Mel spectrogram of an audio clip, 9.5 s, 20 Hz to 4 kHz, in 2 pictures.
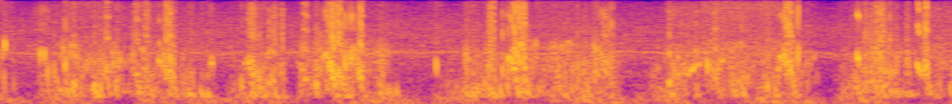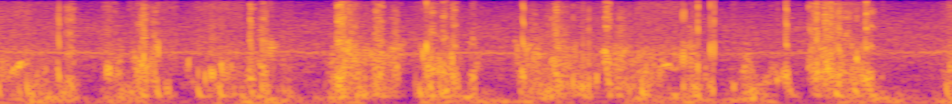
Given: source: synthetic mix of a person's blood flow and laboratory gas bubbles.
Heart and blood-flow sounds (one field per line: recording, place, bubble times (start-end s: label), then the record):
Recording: Doppler ultrasound of blood flow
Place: precordium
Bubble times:
0.00-0.10 s: bubbles
0.16-1.10 s: bubbles
1.12-2.03 s: bubbles
2.14-2.22 s: bubbles
2.29-3.13 s: bubbles
3.25-4.09 s: bubbles
4.18-5.17 s: bubbles
5.26-5.35 s: bubbles
5.39-6.22 s: bubbles
6.38-7.18 s: bubbles
7.31-8.33 s: bubbles
8.40-8.56 s: bubbles
8.60-8.76 s: bubbles
8.79-9.18 s: bubbles
9.46-9.53 s: bubbles
From the record:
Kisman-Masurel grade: 444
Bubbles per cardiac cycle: continuous sound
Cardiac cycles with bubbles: 100%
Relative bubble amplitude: maximal (0.775 to 0.999)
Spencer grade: 4 (maximum detectable bubble signal sounding continuously throughout systole and diastole of every cardiac period, and overriding the amplitude of the normal cardiac signals)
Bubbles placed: anywhere in the cardiac cycle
